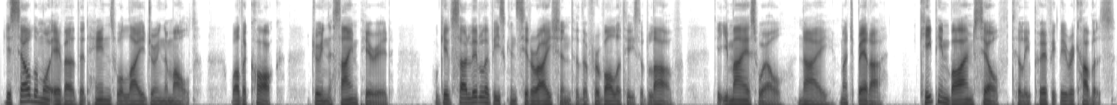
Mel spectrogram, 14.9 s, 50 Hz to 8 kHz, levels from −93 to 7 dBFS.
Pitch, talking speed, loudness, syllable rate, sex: 95 Hz, 190 wpm, -21 LUFS, 5.3 syllables/s, male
